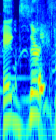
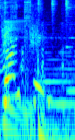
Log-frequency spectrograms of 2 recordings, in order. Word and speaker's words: Xerxes: Who is the how you pronounce Xerxes. Xerxes.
